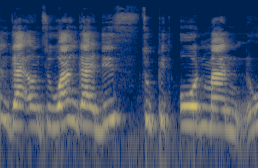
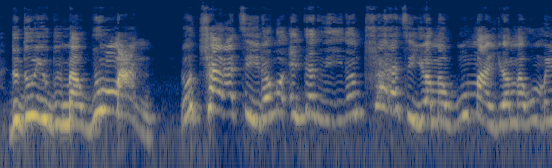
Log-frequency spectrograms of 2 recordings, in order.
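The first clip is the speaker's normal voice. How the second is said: imitating the ex-boyfriend; 5 semitones higher than usual. The ex-boyfriend claiming her as his woman, in an insistent mock voice. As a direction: play him staking his claim on her. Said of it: "he started saying".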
